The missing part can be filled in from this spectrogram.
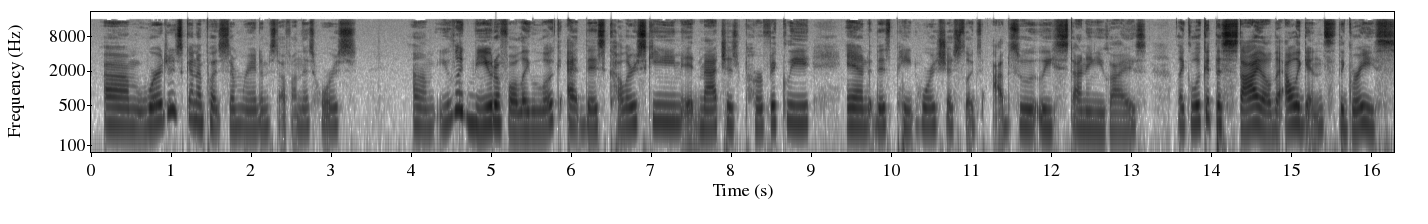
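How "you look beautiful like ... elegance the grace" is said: ordinary talk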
